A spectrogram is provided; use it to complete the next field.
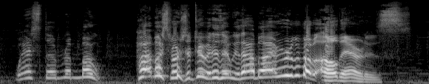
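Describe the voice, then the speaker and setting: Over music in the background, a man puts on a whiny character voice at an extremely high pitch. He talks at a very fast pace. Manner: whiny, blubbering, then relieved.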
